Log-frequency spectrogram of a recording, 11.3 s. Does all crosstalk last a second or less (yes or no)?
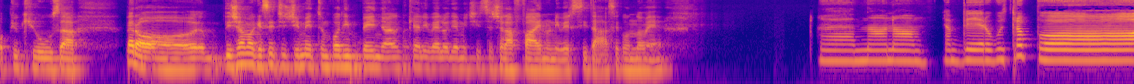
yes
